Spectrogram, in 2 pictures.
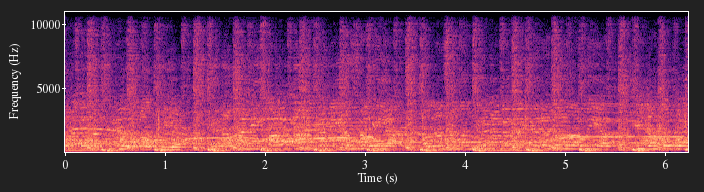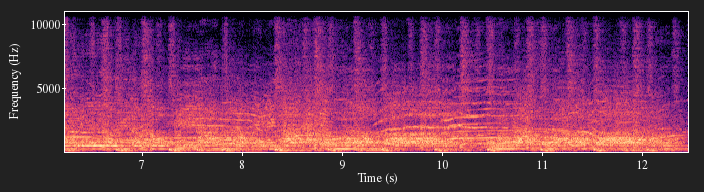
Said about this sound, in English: At La Vergenza, Puerto Rican, Chinchorro, in Orlando Square, the crowd was packed, singing and dancing together.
